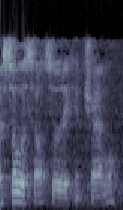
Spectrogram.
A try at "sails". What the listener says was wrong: Sails. You're saying cells. That's what confused me. Yeah, sails.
